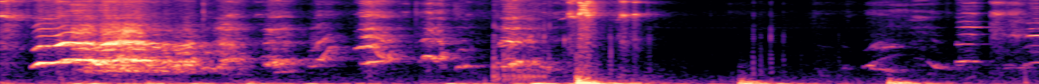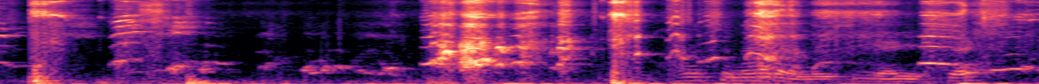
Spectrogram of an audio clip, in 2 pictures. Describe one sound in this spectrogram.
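A young child squeals and shrieks loudly close by.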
